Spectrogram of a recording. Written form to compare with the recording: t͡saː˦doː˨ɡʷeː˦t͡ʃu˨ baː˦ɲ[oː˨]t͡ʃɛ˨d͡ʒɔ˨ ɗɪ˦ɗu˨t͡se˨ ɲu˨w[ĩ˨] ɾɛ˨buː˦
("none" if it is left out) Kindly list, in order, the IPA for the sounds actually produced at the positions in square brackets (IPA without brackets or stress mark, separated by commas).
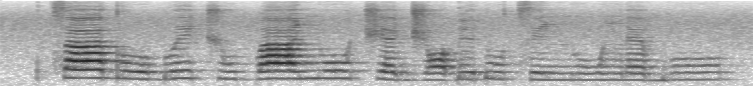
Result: oː˦, ĩ˨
